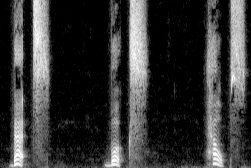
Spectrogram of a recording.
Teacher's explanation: S is pronounced S whenever it follows an unvoiced sound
